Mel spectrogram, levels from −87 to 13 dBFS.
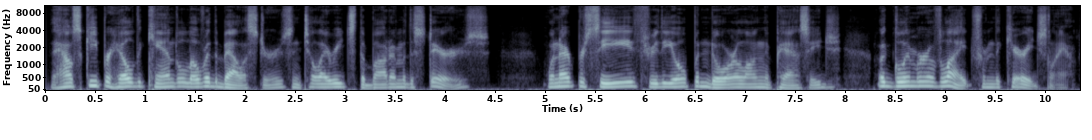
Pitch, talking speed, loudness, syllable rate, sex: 130 Hz, 195 wpm, -17 LUFS, 5.6 syllables/s, male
